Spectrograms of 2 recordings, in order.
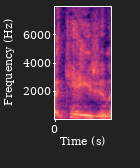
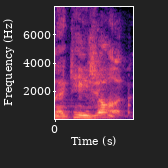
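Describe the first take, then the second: First: Said in the usual way. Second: Cajun with a French "zhon" ending; French accent. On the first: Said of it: "not a Cajun". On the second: Shown as a demonstration. Showing the proper way to say Cajun, French accent. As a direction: give Cajun a French-style open last vowel. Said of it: "say it in your French accent".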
